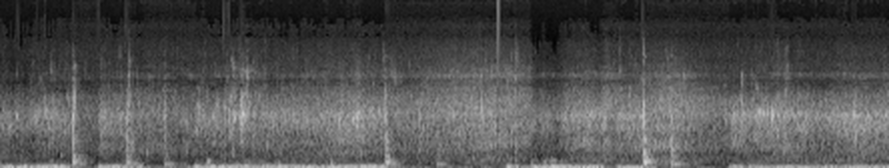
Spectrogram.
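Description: Kayak paddles dipping and splashing in seawater, with short knocks and a low rumble on the microphone that comes and goes.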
